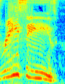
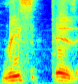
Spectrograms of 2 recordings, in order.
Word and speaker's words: Reese's: And I know all you out there say it's Reese's. No, it sure as hell ain't. Reese's. Look where the apostrophe is. It's possessive. Reese is.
